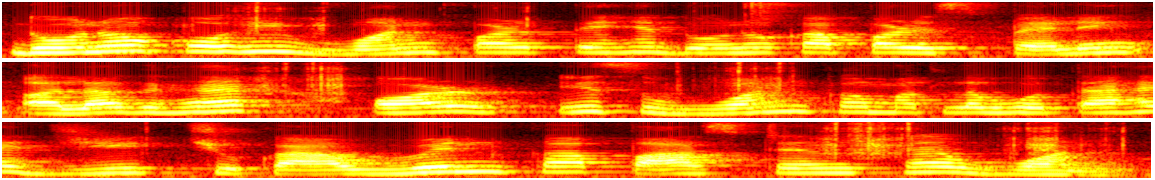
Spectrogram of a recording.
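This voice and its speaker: A woman with an Indian accent, teaching English vocabulary as a channel host in slow, patient explanations that repeat each point. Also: high voice. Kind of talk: explaining English words in Hindi.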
